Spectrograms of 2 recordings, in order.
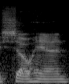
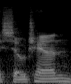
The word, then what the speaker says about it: Sochan: We got like Keldon Johnson, Trey Jones, Zach Collins, Jeremy Sohan, which I would say Sochan, but I guess the C is silent.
